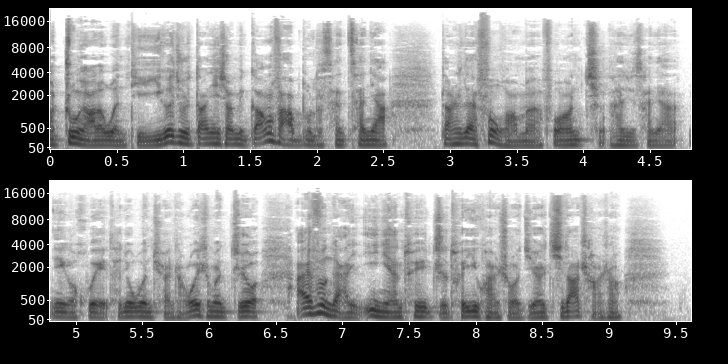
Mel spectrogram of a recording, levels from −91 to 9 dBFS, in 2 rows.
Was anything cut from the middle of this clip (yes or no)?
yes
